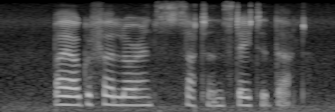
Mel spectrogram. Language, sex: English, female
